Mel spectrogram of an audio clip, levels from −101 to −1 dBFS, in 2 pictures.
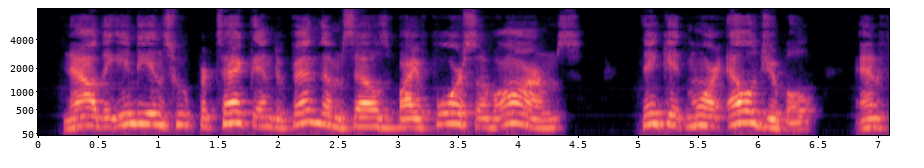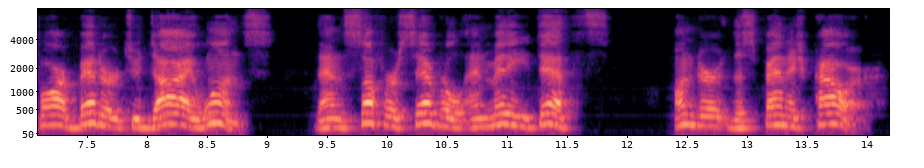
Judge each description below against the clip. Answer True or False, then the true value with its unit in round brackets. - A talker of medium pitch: True (175 Hz)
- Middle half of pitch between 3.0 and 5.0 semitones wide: False (5.5 semitones)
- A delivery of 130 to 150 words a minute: True (135 wpm)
